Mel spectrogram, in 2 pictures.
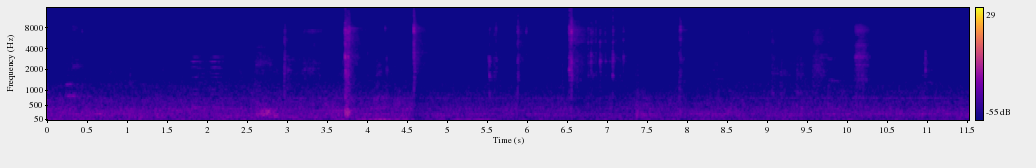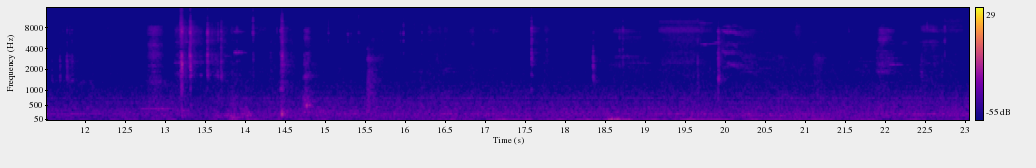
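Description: Plastic parts click and clatter as hands take apart a printer unit.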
